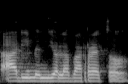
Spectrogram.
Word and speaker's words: Adi Mendiola Barreto: And so much of me finding my voice was saying my name how it was supposed to be said, Adi Mendiola Barreto, right?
